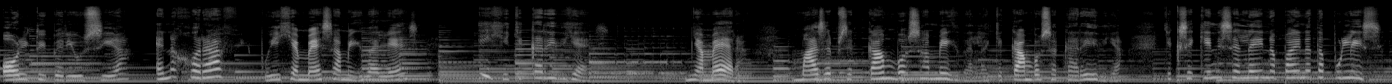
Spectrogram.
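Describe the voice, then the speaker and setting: A woman storyteller narrating a fairy tale in an expressive, lilting way. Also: on the high side. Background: guitar music.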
